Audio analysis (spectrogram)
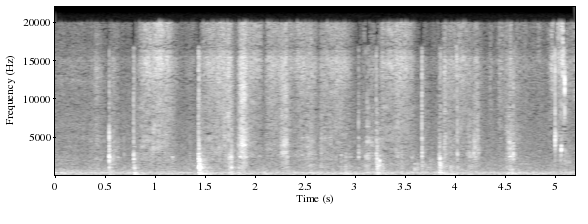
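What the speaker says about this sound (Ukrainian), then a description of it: "зараз я витру свою палітру" A paint palette being wiped clean with a cloth, a quiet, steady rubbing and rasping with scattered brief scrapes and taps, close up and with no talking.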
